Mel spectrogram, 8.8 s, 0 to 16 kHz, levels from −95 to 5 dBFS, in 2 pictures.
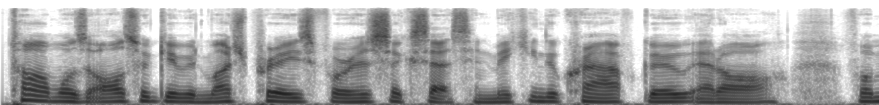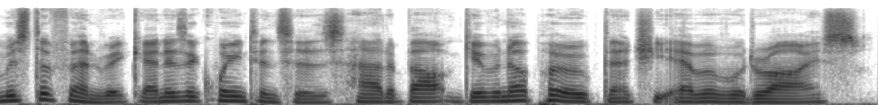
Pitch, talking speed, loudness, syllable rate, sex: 135 Hz, 220 wpm, -17 LUFS, 5.3 syllables/s, male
